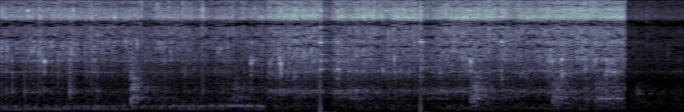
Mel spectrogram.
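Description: Whole spices sizzling and frying in oil inside a pressure cooker for veg biryani, with steady crackling and occasional stirring scrapes throughout, loud and close, cutting off abruptly near the end.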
